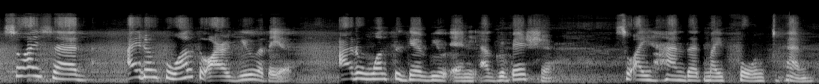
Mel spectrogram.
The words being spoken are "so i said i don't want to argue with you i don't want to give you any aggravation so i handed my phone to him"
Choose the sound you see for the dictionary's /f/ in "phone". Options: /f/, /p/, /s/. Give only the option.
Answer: /f/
